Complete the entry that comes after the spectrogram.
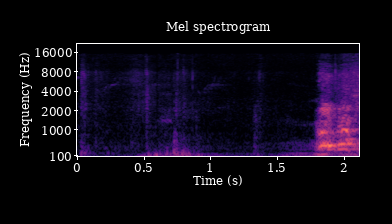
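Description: A short, sharp dog bark rings out near the end after quiet rustling outdoors in a village on a Himachal mountain trek.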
